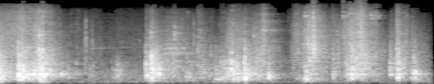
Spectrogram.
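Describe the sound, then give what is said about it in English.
Rummaging through a kitchen drawer: a few bursts of rattling, clattering objects and wooden knocks, rising and falling in loudness with brief pauses between. “He searches through a kitchen drawer.”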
